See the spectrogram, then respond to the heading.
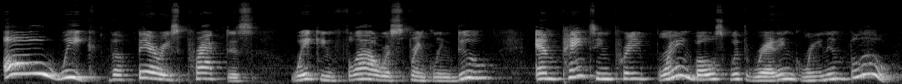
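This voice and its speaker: A woman reading a children's picture book aloud as a storytime host, with an expressive, sing-song rhyming delivery. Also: sits high, slow, dull audio. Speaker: library storytime reader.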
